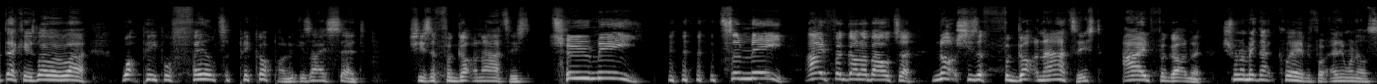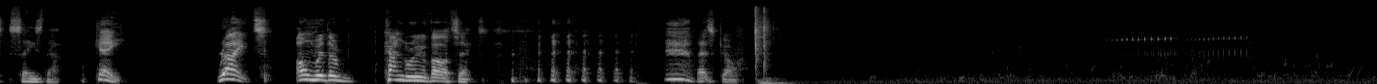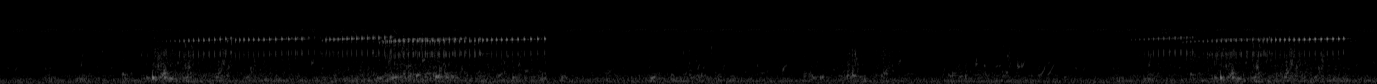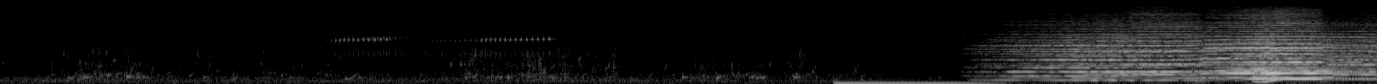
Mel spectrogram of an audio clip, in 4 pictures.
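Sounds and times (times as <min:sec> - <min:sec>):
frogs croaking: 0:21.8 - 0:51.8
high pulsing trill: 0:49.7 - 0:51.9.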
